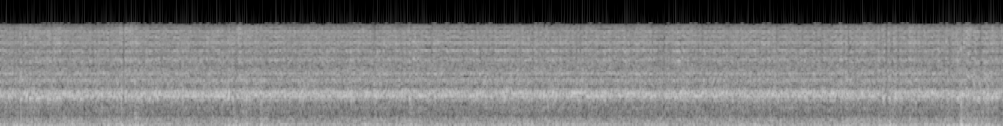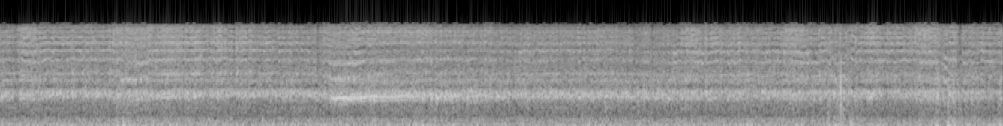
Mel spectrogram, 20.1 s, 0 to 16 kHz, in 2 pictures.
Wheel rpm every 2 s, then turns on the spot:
230, 230, 230, 240, 230, 230, 230, 230, 230, 220.
none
